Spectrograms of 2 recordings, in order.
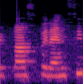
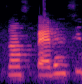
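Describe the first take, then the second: First: ट्रांसपेरेंसी with the stress off पैर; wrong pronunciation. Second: ट्रांसपेरेंसी with stress on पैर; corrected pronunciation. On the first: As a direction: misplace the weight onto "REN" in ट्रांसपेरेंसी. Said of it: "इसे ट्रांसपेरेंसी pronounce नहीं करते". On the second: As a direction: lean on "PAR", hurry the rest of ट्रांसपेरेंसी. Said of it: "तो इसे ट्रांसपेरेंसी pronounce करते हैं". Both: Shown as a demonstration.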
